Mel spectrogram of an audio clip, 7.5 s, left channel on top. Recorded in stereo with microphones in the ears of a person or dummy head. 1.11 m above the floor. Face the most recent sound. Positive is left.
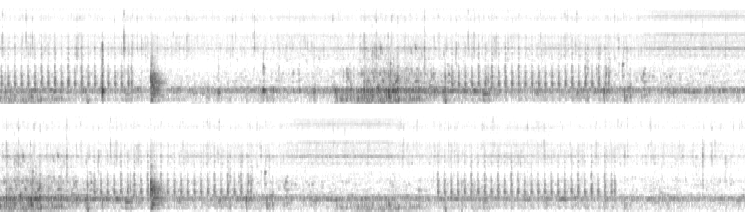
turn(degrees=-25)  # may be behind; listen again after turning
